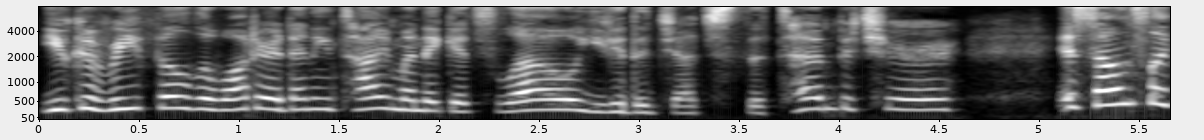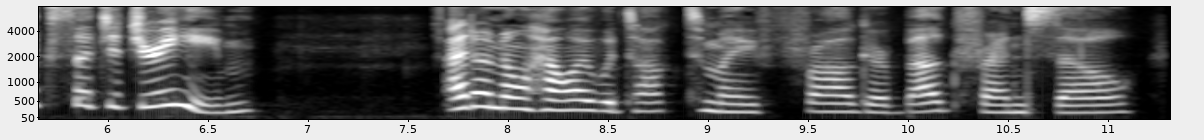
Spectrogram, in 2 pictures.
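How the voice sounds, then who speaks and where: Woman as female water slime, friendly, naive, chatty, slow-paced, very dry close sound, roleplay audio. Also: on the high side, darkish tone, no echo. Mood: curious, dreamy. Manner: naive, chatty, rambling, with bubbly verbal bloops. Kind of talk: audio roleplay addressed to the listener.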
